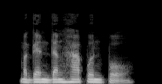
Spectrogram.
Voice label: "magandang hapon", Tagalog

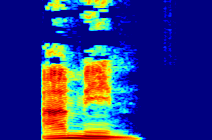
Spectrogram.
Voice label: "amin", tagalog pronouns

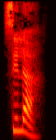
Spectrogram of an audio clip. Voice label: "sila", tagalog pronouns

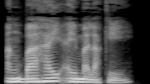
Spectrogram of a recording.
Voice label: "ang", Tagalog

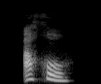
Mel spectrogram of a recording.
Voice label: "ang", tagalog pronouns

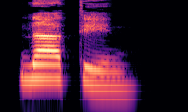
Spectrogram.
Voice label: "natin", tagalog pronouns

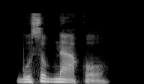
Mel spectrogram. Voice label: "busog na ako", Tagalog; basic tagalog for travel

